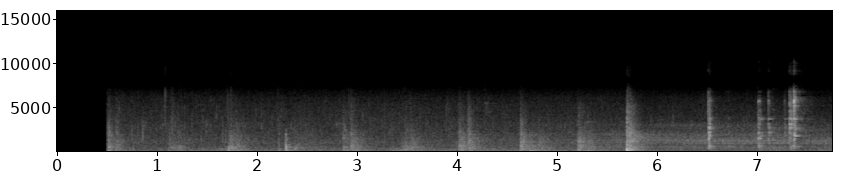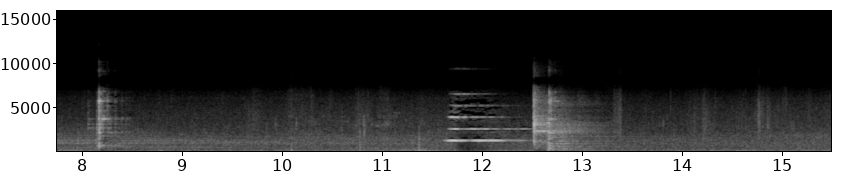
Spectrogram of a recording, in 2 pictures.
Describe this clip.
Gate closing, walk towards me
Someone walking towards me on a bridge over a small stream, opening a squeaky metal cattle gate and letting it fall shut. The brook can be heard in the background. Unedited field recording with a Panasonic Lumix camera.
